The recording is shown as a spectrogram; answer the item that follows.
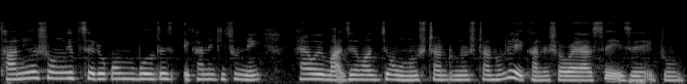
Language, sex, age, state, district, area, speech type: Bengali, female, 18-30, West Bengal, Purba Medinipur, rural, spontaneous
